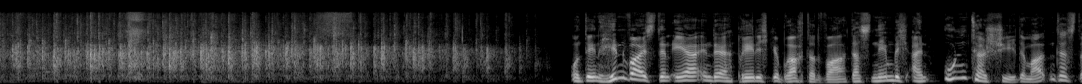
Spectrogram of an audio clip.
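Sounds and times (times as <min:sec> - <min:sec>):
crowd applauding: 0:00.0 - 0:05.5
speech: 0:05.7 - 0:10.8.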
